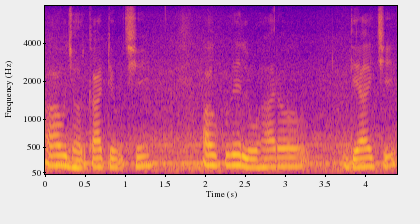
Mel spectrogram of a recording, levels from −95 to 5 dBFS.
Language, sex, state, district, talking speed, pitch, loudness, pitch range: Odia, male, Odisha, Sambalpur, 120 wpm, 165 Hz, -14 LUFS, 155-180 Hz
